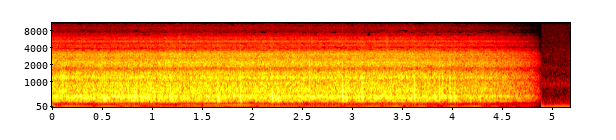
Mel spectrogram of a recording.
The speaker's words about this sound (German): Weißes Rauschen Germanium Transistor DDR.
